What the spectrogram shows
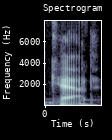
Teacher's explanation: one so think about the a sound as in cat okay this is an open front vowel your mouth is pretty wide open and your tongue is towards the front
